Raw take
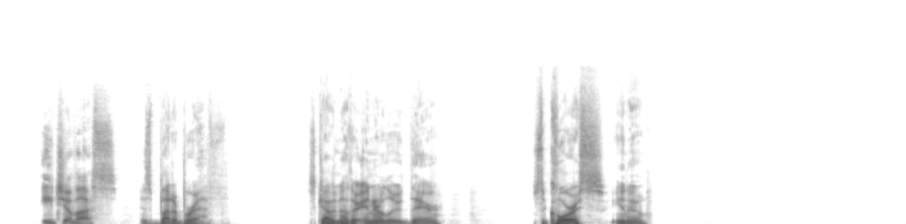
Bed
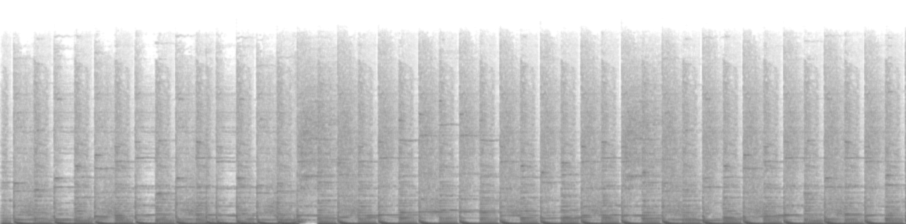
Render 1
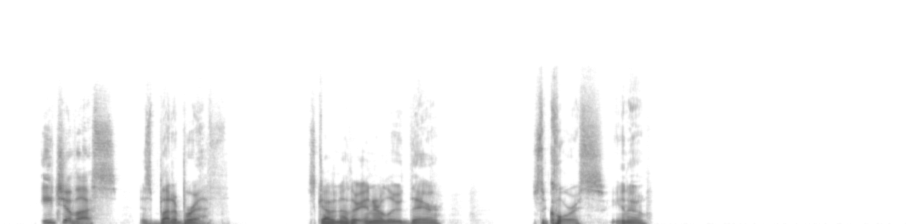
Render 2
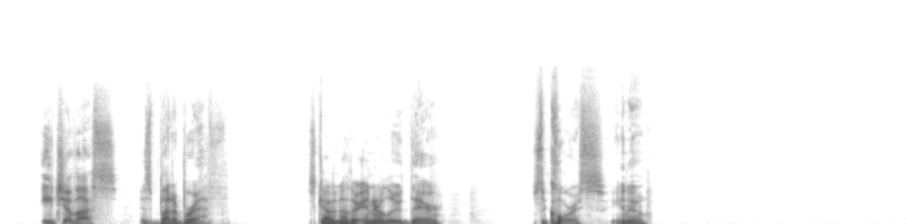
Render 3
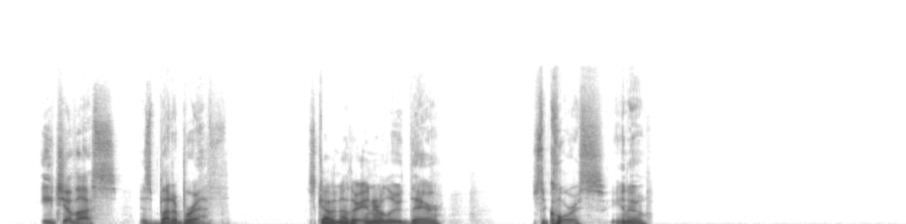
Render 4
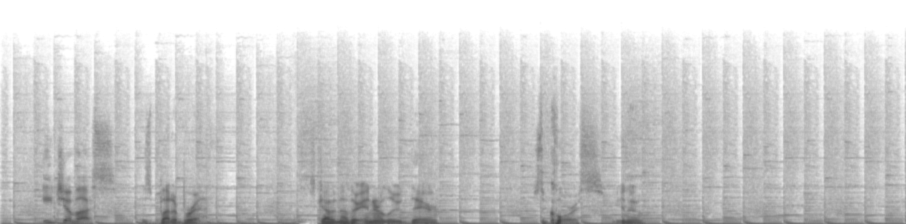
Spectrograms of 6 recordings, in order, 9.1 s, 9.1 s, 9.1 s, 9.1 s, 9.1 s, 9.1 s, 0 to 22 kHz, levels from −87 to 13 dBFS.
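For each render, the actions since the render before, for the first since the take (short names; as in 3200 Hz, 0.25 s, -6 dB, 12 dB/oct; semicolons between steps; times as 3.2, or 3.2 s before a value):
3.21–3.91 air absorption 170 m; 5.6–6.22 compressor 2.5:1, threshold -37 dBFS
gain +2 dB
AGC gain up to 5.5 dB
add bed -5.5 dB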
